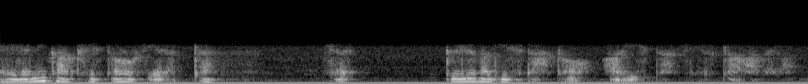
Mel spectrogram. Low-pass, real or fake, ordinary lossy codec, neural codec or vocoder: 5.4 kHz; real; none; none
